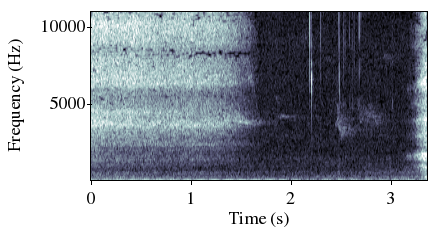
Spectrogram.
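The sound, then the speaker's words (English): A slow, deep breath taken while settling in to begin a grounding session: a long, soft, airy rush lasting well over a second, then it fades into near silence with a few faint clicks. “just going to take a nice deep breath”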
